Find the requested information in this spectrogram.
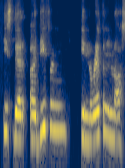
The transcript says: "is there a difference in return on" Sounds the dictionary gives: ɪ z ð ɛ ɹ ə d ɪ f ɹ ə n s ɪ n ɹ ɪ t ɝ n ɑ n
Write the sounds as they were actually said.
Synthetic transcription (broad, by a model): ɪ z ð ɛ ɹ ə d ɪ f ɹ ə n ɪ n ɹ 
